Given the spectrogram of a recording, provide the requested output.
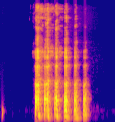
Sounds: Laughter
